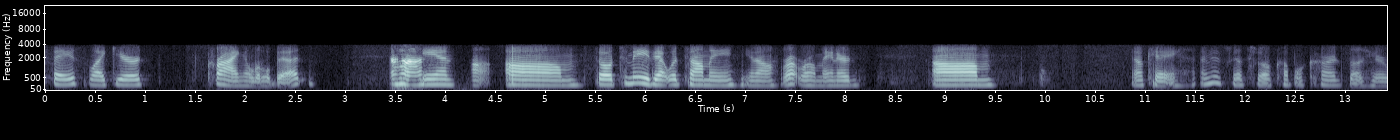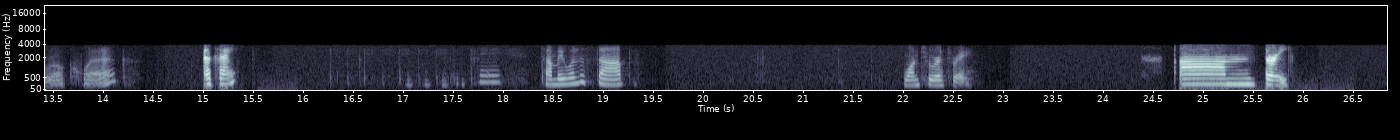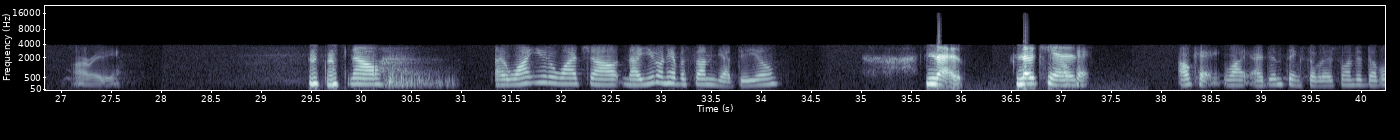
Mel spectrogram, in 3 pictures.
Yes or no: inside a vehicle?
no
